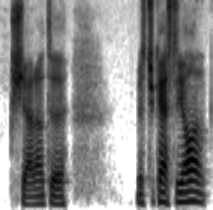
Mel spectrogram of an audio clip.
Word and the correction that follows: Castellanos: Castellano. Castellanos. There you go.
